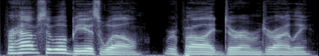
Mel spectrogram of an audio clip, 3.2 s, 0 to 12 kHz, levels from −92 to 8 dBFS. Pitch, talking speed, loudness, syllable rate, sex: 145 Hz, 170 wpm, -15 LUFS, 4.6 syllables/s, male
